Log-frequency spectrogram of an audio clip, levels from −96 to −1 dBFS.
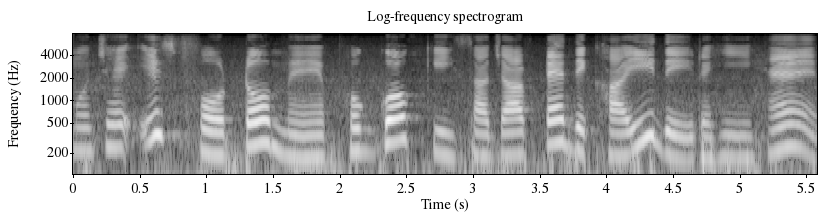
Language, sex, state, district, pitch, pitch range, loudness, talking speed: Hindi, female, Madhya Pradesh, Katni, 210 Hz, 180-245 Hz, -18 LUFS, 120 wpm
